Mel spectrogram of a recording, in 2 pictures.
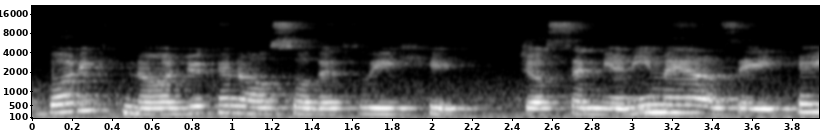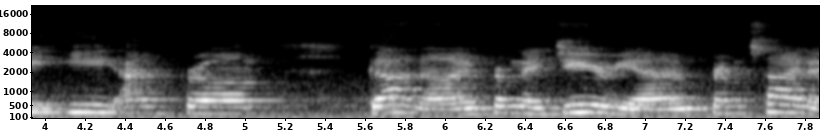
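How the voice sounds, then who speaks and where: A woman working as an international recruitment officer, presenting a webinar and taking questions in a relaxed, chatty way with many fillers and restarts. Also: fairly high pitch. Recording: roomy webinar audio, faint noise.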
